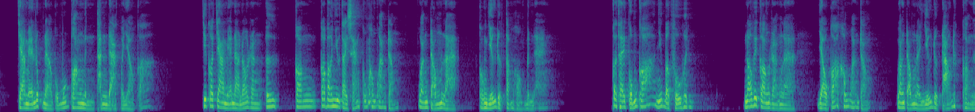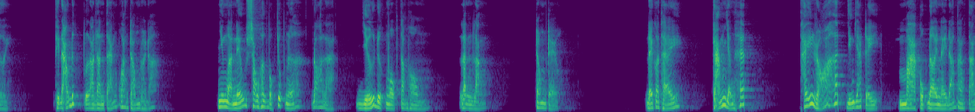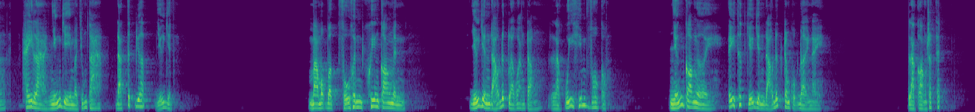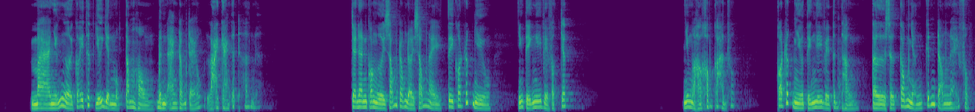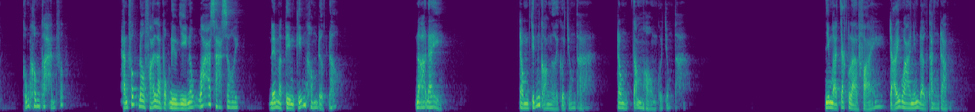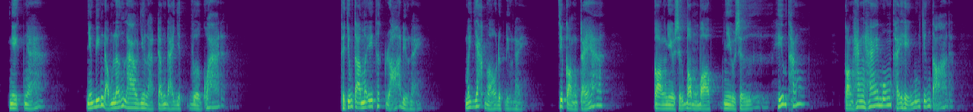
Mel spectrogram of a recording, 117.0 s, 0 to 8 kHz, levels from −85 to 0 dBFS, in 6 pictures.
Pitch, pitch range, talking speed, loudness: 125 Hz, 110-150 Hz, 170 wpm, -23 LUFS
